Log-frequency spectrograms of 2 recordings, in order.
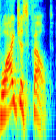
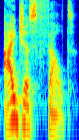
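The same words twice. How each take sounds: First: Quick upset blurt; flustered friend. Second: Very slow, stalled and lower; hesitant trailing off. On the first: Friend blurting out to the speaker, upset. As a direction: blurt it out, all feeling. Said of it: "She goes". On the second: Friend stalling when asked to stay calm, slow and hesitant. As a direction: she stops and can't find the words. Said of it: "She stops and she said". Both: Retold or imitated.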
